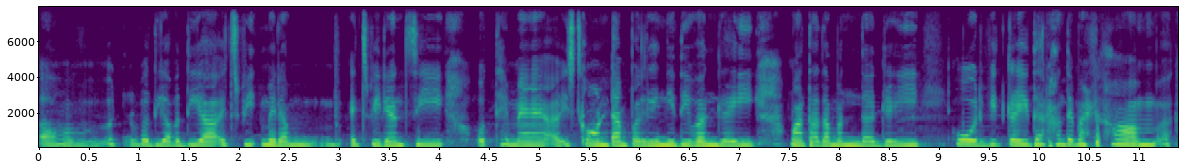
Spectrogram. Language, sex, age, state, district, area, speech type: Punjabi, female, 30-45, Punjab, Amritsar, urban, spontaneous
